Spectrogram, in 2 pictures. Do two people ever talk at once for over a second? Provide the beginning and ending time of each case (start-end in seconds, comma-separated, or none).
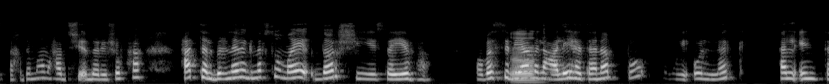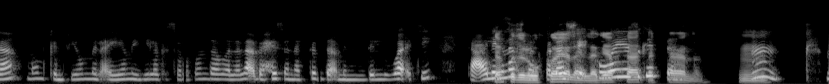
13.2-15.1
